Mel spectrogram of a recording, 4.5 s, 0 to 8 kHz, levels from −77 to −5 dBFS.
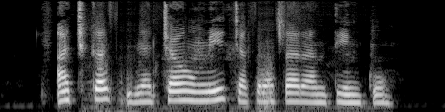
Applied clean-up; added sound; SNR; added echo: neural separator model SepFormer DNS4.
